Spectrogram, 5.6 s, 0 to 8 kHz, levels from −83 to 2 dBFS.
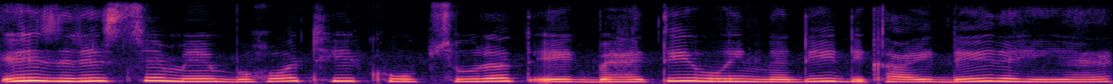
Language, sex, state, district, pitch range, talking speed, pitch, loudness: Hindi, female, Jharkhand, Palamu, 230-290 Hz, 150 wpm, 255 Hz, -15 LUFS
